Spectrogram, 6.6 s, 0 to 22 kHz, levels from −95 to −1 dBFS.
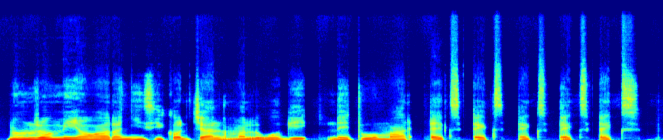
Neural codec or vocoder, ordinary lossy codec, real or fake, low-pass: codec, 44.1 kHz, 2.6 kbps, DAC; none; fake; 19.8 kHz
